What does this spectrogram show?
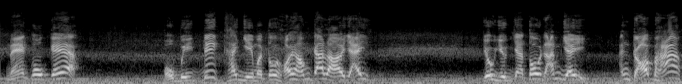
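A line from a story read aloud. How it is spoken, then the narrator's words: Irritated shout. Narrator (Vietnamese): Lúc này đã có chút bực mình, hai khỏe liền hét lên nghe lộc lộc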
